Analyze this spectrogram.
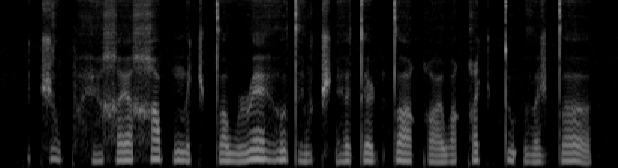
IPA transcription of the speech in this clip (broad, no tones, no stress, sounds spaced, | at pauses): t͡ʃ ɔ̤ p h ɛ̤ χ ɪː χ ɑ p n̪ ʌ t͡ʃ t̪ ɒ w ɹ ɛ ɦ ʊ t̪ ɛ̤ w t͡ʃʼ ɛ̤ ə̯ t əː ʈ t̪ ɒ ə̯ qʷ ɪː w ʊ q ʊ t͡ʃ tʷ ɪ ʔ ð ɒ ʒ t̪ ʌ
